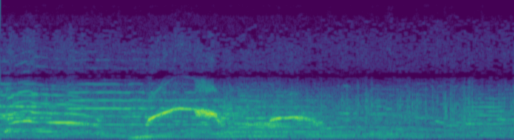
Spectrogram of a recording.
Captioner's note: child screaming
